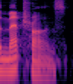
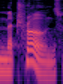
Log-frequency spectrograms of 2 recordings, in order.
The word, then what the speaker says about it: Metrons: They call themselves the Metrons, note the short O. Kirk calls them the Metrones with a long O. One of your hosts called them the Metrions.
